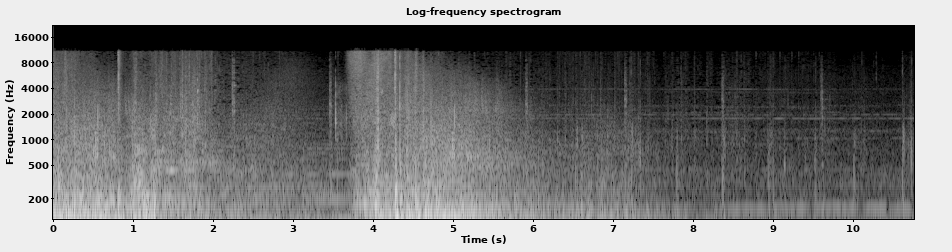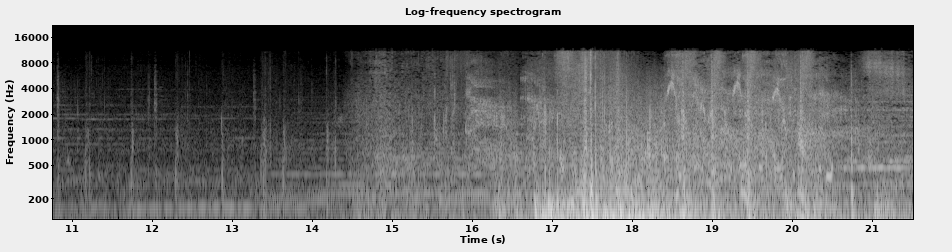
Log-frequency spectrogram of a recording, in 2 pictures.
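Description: Confringo spell explosions in the video game Hogwarts Legacy: loud bursts at the start and again near the end, each a broad blast with crackling debris, and a quieter stretch in between.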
